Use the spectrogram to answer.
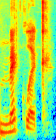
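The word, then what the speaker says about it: MICLIC: It's pronounced Miklik.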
